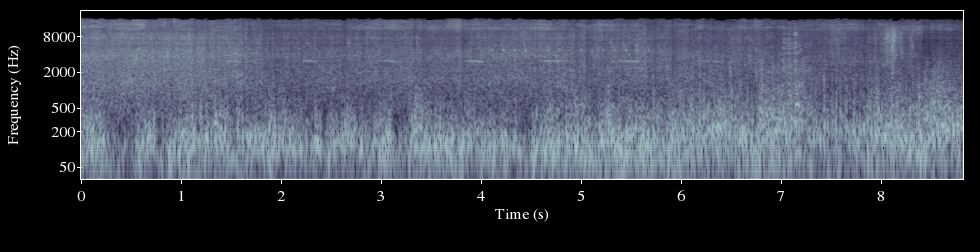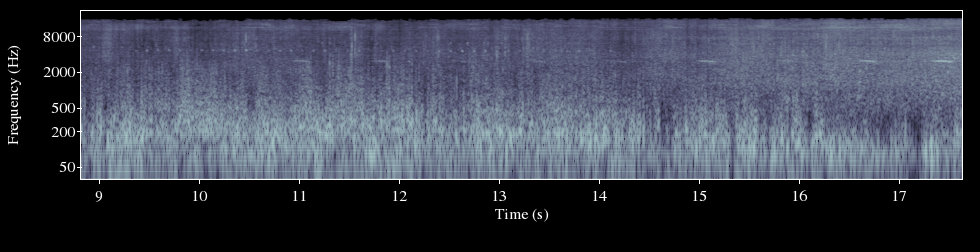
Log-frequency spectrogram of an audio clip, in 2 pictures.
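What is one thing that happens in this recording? Small waves lap against the shore.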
